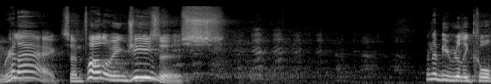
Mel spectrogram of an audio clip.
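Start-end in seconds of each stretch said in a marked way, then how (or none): 0.0-2.2 high, drawn-out mock reassurance; mock serenity. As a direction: stretch it out like an absurdly relaxed believer. Mocking calm in a head-on collision.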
